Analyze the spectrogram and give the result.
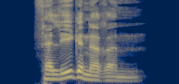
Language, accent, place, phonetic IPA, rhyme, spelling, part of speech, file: German, Germany, Berlin, [fɛɐ̯ˈleːɡənəʁəm], -eːɡənəʁəm, verlegenerem, adjective, De-verlegenerem.ogg
- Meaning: strong dative masculine/neuter singular comparative degree of verlegen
